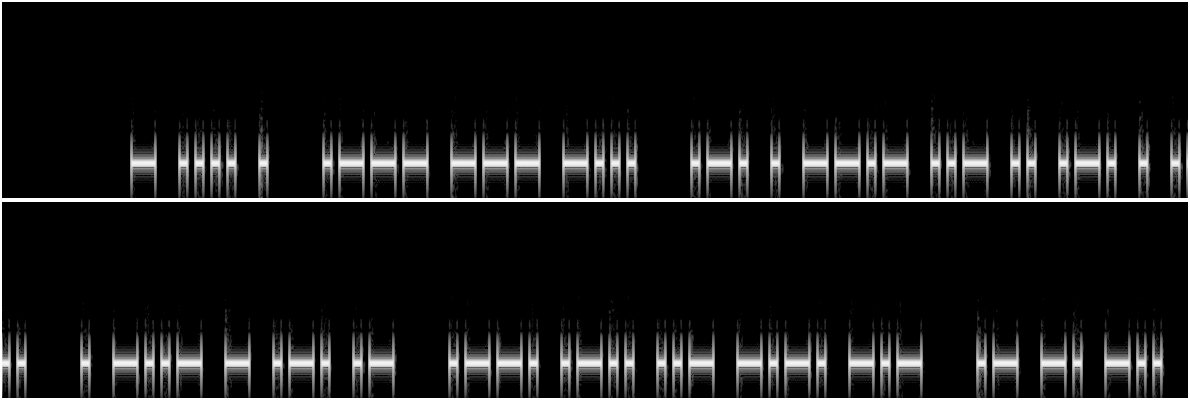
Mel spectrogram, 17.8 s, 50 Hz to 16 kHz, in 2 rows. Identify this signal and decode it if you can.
Morse code, heard as a keyed tone, about 20 wpm, 700 Hz. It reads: THE JOB REQUIRES EXTRA PLUCK AND
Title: Pangram Challenge v2 - 20wpm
